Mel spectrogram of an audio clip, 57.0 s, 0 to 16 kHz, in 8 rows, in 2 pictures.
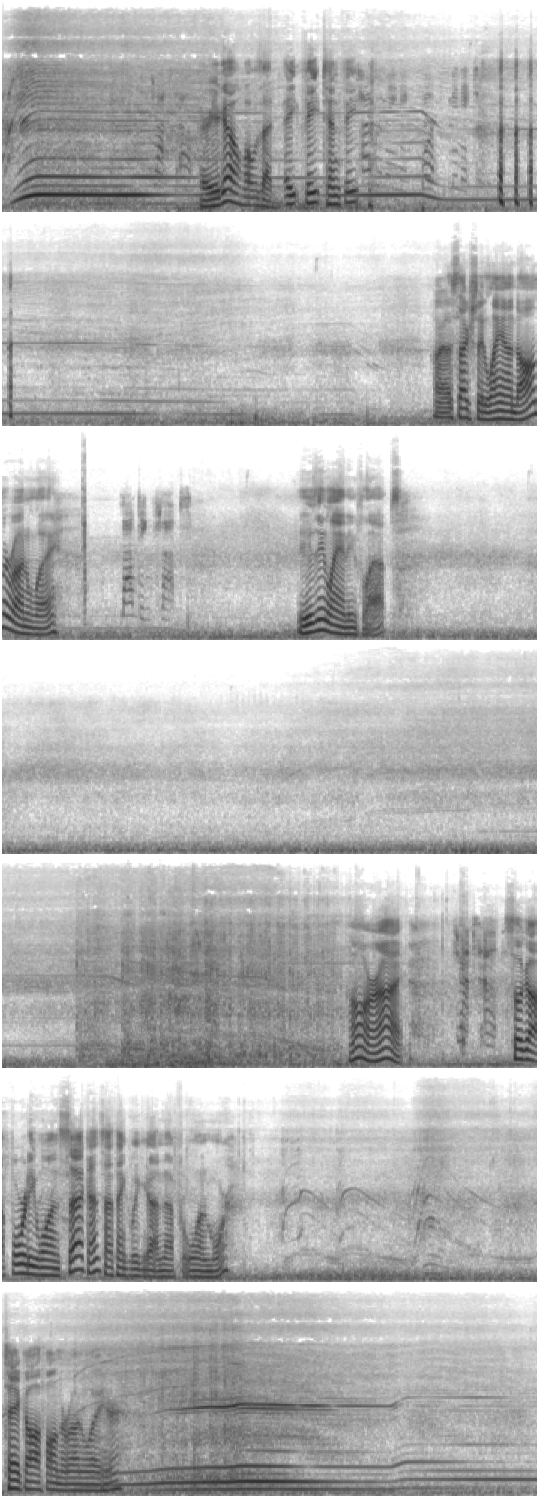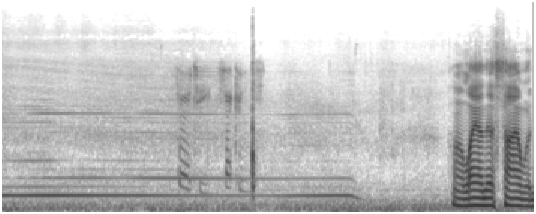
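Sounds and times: model plane motor whine: 0.0s - 15.8s, 16.7s - 57.0s
wind rumble on microphone: 0.0s - 57.0s.

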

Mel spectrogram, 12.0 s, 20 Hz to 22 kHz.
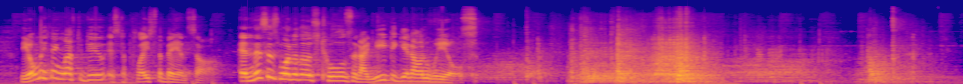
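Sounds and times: bandsaw scraping across floor: 5.8s - 11.8s.

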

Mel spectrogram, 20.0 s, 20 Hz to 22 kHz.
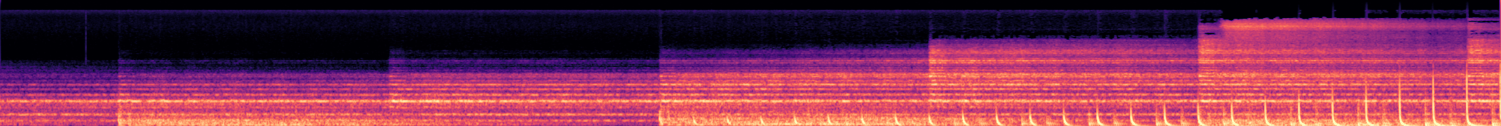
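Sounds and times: steady kick drum: 8.8s - 20.0s.

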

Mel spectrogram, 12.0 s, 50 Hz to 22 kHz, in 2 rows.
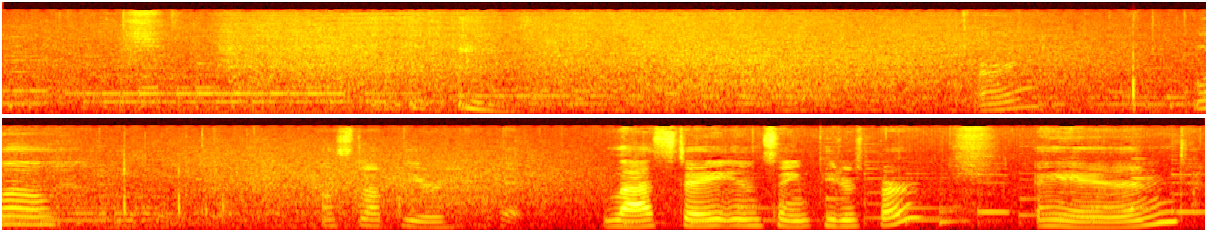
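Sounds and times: faint held musical notes: 0.0s - 8.4s
hiss of wet city street: 0.0s - 11.1s
low rumble: 0.2s - 9.8s.

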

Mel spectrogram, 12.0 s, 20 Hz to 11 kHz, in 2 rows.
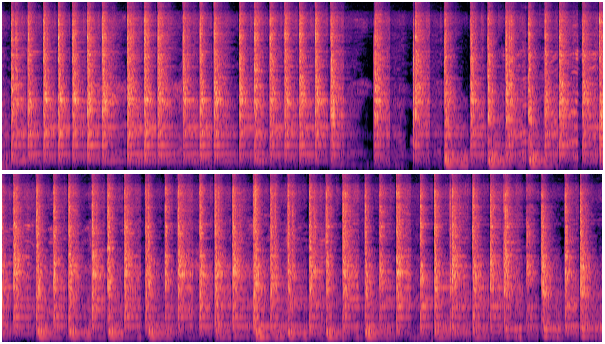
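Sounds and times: drum beaten with sticks: 0.0s - 12.0s.

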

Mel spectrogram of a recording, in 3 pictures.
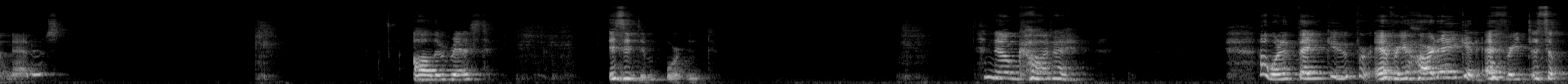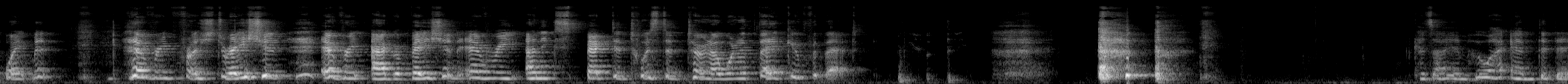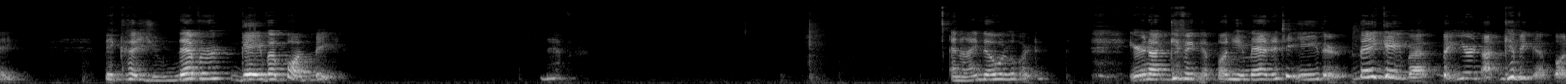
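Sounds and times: woman sniffling: 2.5s - 3.0s
woman coughing into tissue: 26.6s - 28.0s.

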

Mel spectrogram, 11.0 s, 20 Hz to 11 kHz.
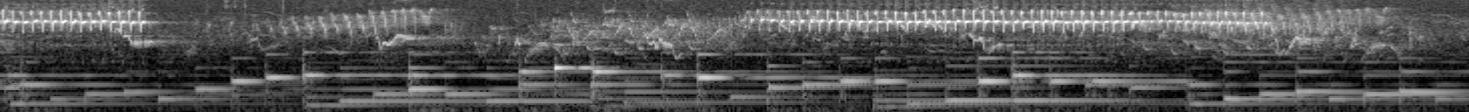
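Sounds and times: pulsing insect trill: 0.0s - 1.2s, 4.4s - 10.2s
gentle piano music: 0.0s - 11.0s.

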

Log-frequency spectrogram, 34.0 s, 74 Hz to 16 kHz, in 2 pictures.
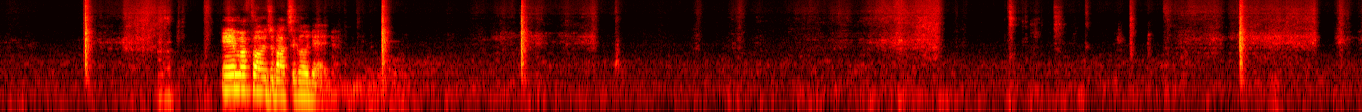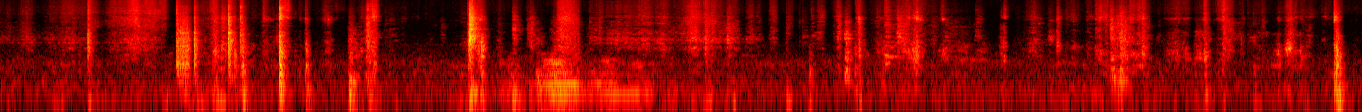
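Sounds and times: knife scraping foam board: 1.0s - 2.2s, 6.1s - 7.5s, 10.0s - 11.8s, 14.6s - 19.8s, 23.9s - 33.8s.

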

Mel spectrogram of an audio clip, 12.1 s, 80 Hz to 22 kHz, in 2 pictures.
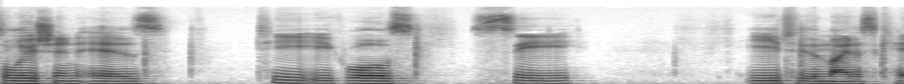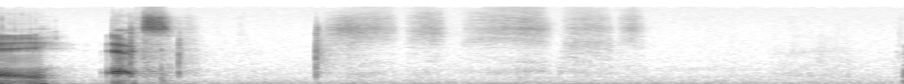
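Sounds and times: soft high scratching of writing: 2.6s - 3.3s, 4.4s - 5.5s, 8.1s - 10.4s.

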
